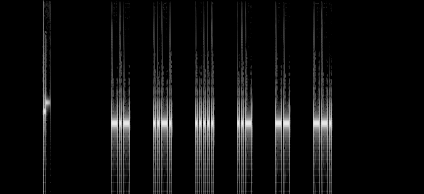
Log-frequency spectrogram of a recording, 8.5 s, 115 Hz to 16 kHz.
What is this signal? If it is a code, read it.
Morse code, heard as a keyed tone, about 32 wpm, spaced as for 14 wpm, 700 Hz. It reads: KF5UMG
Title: USA Call Signs - 6 Characters - 4x Character Spacing - 30wpm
